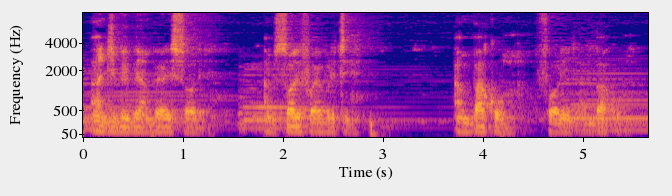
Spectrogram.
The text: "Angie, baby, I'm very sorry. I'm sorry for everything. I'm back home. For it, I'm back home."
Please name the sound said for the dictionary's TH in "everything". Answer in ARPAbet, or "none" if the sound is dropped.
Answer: T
